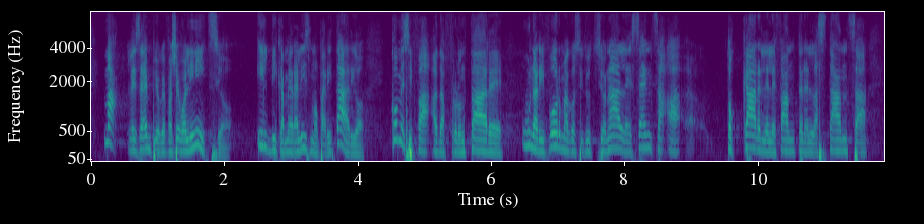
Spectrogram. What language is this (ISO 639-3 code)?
ita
